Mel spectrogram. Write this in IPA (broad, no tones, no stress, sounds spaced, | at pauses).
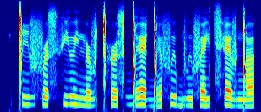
ǀ i v f ə˞ s f j ɨ j n ə˞ v ǀʰ ə˞ s ɡ͡ǃ ɛ ɡ͡ǃ ɛ f ɨ b β ɨ f ɛ j t͡sʰ ɛ v ŋ͡ǃ ɐ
